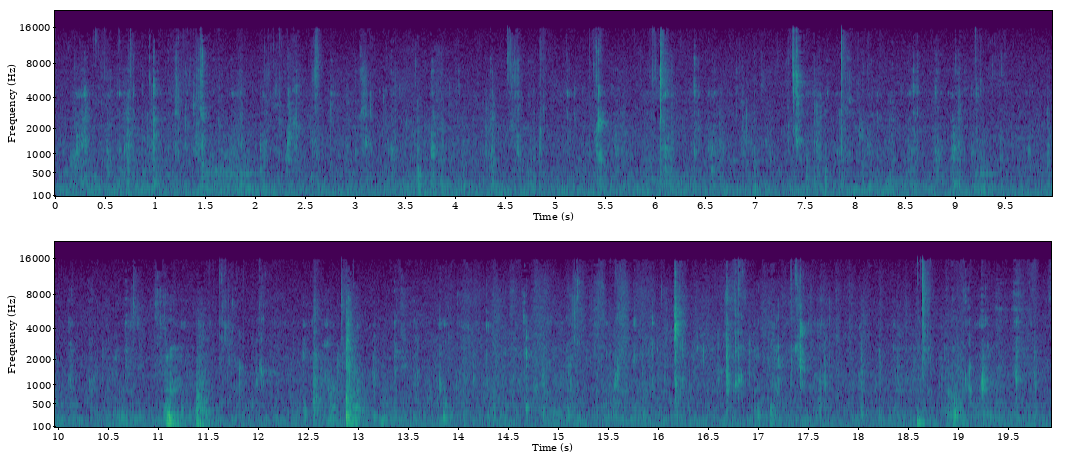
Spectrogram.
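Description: Close-up chewing and biting of fried chicken: moist mouth sounds with scattered small crunches and clicks, and a few louder bites partway through.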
